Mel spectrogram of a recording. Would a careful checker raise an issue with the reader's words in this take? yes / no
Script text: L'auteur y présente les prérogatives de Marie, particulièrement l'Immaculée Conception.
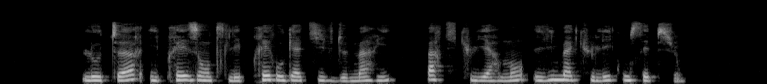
no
